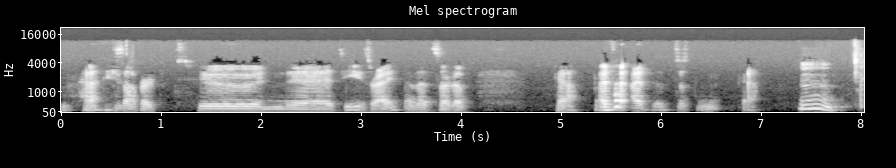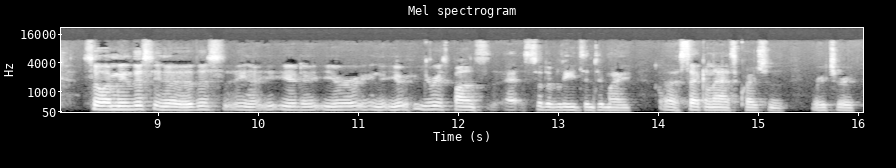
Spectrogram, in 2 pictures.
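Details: Two men who stutter in a podcast interview, one of them a speech-language pathologist; word repetitions are heard; stuttering.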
